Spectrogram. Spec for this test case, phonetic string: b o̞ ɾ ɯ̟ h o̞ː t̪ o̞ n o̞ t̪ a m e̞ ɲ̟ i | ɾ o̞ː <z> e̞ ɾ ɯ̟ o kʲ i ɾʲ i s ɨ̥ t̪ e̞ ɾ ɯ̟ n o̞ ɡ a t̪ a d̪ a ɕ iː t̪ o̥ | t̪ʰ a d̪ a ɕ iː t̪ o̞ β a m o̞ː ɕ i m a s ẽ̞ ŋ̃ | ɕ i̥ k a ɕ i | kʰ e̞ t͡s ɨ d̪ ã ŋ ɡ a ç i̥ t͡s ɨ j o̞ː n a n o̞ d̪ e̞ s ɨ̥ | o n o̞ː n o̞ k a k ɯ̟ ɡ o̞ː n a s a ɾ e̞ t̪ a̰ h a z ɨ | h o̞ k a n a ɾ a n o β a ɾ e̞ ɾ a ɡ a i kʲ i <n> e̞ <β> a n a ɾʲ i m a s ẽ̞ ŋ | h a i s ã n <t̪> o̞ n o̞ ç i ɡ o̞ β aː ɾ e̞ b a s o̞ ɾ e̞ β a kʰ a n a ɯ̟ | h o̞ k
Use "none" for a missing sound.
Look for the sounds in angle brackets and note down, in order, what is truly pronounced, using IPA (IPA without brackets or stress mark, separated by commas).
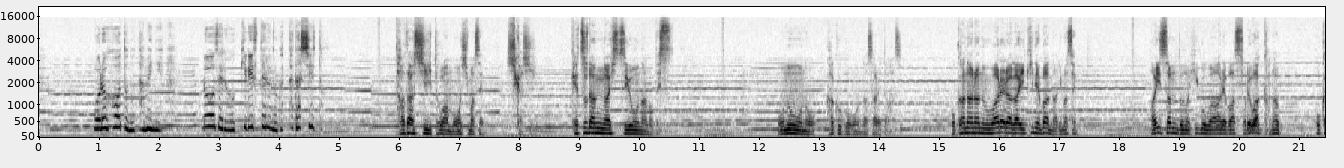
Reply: z, n, b, d̪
